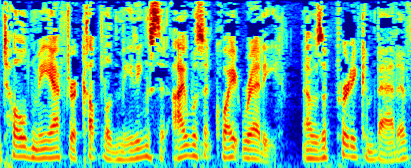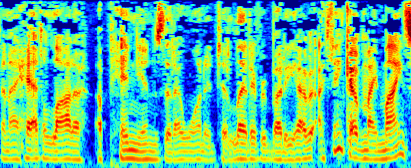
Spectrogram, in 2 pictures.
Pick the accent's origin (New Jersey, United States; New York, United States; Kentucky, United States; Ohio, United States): Kentucky, United States; I grew up in Kentucky.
